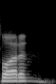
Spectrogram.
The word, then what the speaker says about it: Lauren: Was it just pronounced Lauren?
